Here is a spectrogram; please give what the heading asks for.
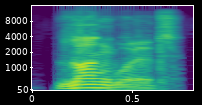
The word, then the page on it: lungwort: British English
